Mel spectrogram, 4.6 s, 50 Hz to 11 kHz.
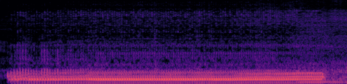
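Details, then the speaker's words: Yamaha Mio M3 125 scooter, already checked for injector, fuel pump and TPS: at full throttle the engine hesitates, climbs only to a steady mid-RPM drone and never reaches high revs, then drops back; sluggish and down on power. "Mesin ini hanya mencapai putaran mesin menengah , bahkan saat pedal gas ditekan penuh, teman-teman."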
